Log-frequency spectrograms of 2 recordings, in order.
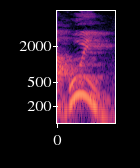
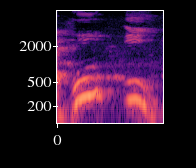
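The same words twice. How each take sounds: First: "ruim" run together as RÚIM, stress on the u; one-syllable colloquial ruim. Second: "ruim" with a full stressed i, ru-ÍM; two-syllable ruim. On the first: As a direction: glide "ruim" into a single syllable. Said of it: "quem gosta de falar ruim". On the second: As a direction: split "ruim" into ru and ím. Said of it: "não é uma semivogal". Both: Shown as a demonstration.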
